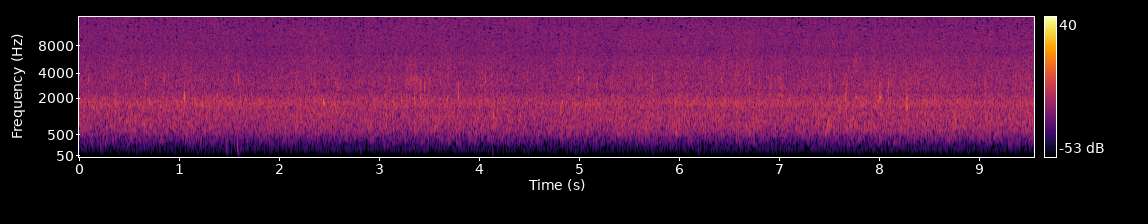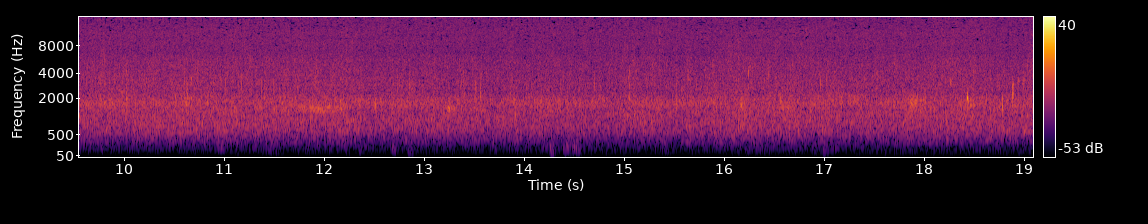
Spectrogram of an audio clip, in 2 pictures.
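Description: flowing river water

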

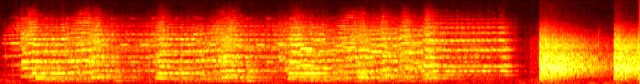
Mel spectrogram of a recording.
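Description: gunfire

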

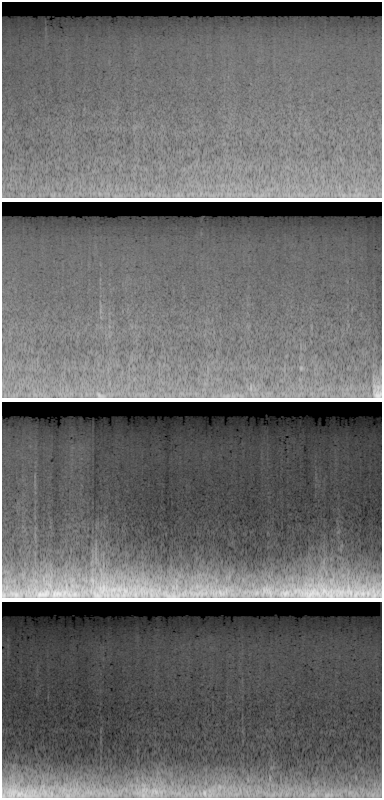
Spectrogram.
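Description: thunder rumbling with rain

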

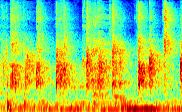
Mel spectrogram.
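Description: audience round of applause

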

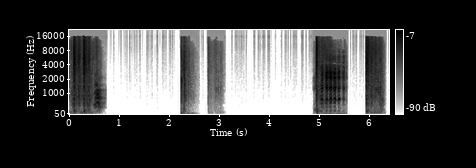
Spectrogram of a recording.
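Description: sheep bleating

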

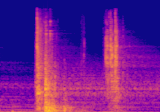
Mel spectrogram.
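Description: door being closed

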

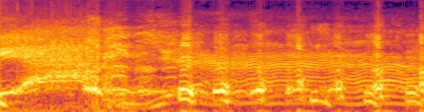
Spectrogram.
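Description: man screaming

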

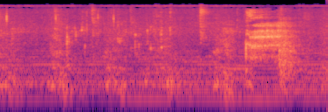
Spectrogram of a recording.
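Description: drinking water

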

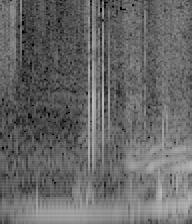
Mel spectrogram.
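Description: cow mooing

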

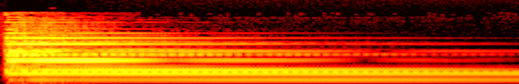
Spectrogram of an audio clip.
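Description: clock bell tolling

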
